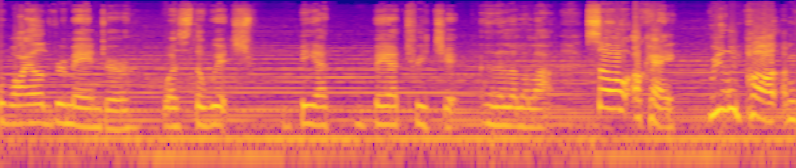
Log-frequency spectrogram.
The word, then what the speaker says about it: Beatrice: I think it's Beatrice. Is I it think supposed it's the to be Italian? Yes, it's the Italian pronunciation. Because Okay, I'll do that too. In my head, when I was reading it, I did say Beatrice, but I'm pretty sure because Kinzo loves Western shit, it's Beatrice.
